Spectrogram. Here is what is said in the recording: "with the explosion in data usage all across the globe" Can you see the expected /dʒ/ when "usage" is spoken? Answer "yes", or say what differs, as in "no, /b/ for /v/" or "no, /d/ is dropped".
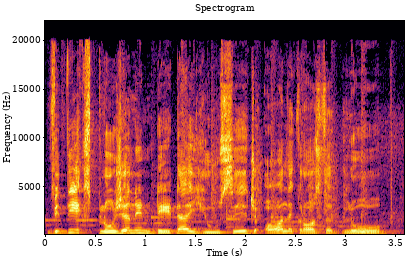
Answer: yes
